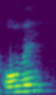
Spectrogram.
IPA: v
